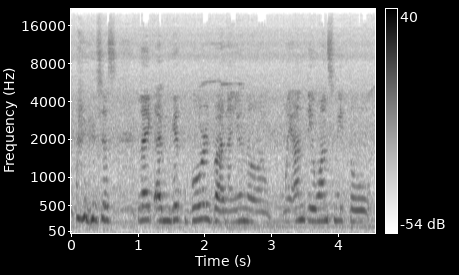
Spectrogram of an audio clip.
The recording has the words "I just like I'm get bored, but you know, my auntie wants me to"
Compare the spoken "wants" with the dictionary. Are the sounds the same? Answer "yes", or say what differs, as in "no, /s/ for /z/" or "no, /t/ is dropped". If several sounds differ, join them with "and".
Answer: yes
